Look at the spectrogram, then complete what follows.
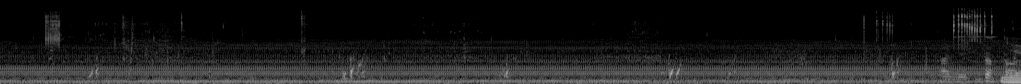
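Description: Water dripping in a few scattered plinks over a steady low hum.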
